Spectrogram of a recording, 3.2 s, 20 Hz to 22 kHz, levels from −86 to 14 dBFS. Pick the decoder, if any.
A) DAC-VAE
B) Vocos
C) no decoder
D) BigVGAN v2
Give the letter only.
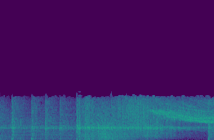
C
